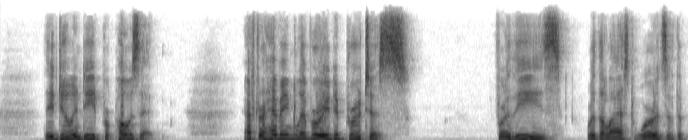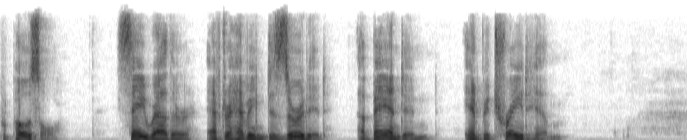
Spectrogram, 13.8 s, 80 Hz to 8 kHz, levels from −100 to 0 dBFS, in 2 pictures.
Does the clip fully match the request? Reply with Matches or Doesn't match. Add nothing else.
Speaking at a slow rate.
Matches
